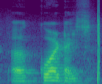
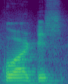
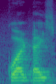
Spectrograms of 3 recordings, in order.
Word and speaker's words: cowardice: 8वां number आपके पास पूछा हुआ है जी क्वार्टाइस, ठीक है। तो इसकी करेक्ट स्पेलिंग ये है क्वार्टाइस, ठीक है, मतलब बुज़दरी, बुज़दिली, लैक ऑफ ब्रेवरी, ठीक है। बहुत सारे लोग इसको बोलते हैं कोवार्डिस, ठीक है, इस तरह भी बोलते हैं, कोवार्डाइस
